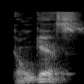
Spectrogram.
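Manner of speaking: usual speaking voice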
